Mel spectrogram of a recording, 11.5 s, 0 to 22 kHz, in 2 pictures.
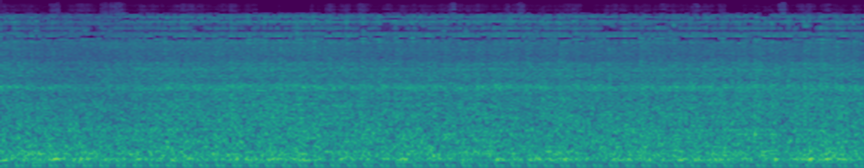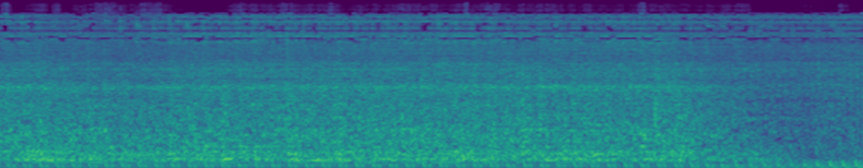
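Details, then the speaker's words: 1986 John Deere 216 lawn tractor idling after carb cleaning and PTO belt adjustment. A fast, even buzzing rattle rides over the engine beat from the loose sheet-metal side panels vibrating. "that noise you guys are hearing this that's the side panel over there both of them do it"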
